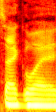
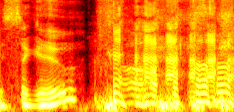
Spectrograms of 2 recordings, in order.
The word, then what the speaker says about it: segue: And he used to pronounce segue Segoo. He'd only read it before.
